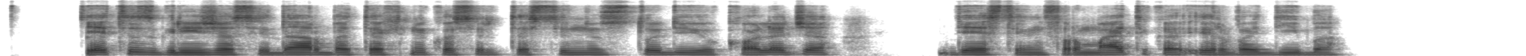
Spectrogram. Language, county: Lithuanian, Kaunas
